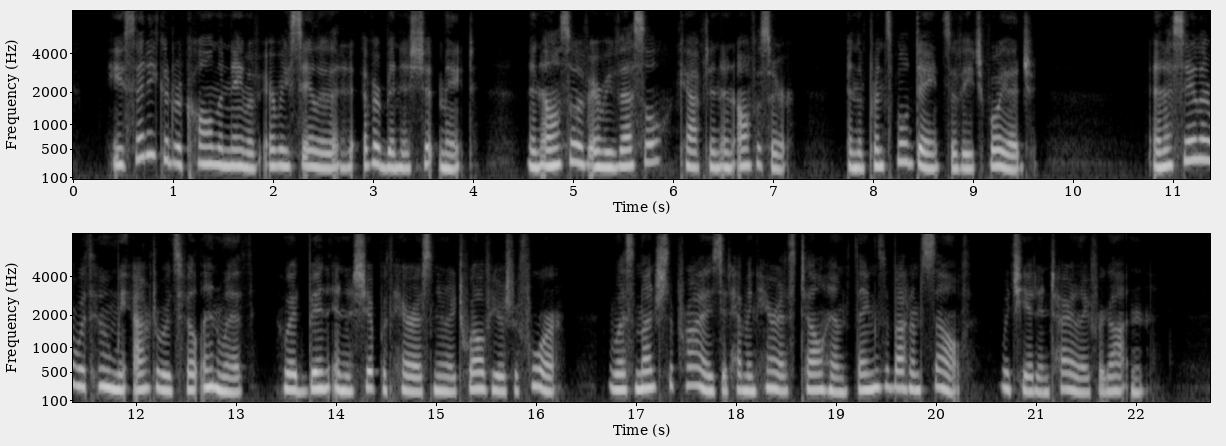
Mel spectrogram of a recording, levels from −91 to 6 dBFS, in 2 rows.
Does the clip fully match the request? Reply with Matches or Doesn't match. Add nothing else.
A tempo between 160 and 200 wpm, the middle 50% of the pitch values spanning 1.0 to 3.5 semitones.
Matches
